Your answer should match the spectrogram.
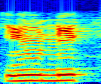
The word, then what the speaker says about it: ইউনিক: বসবে this is অ্যান ইউনিক case you এর মতন উচ্চারণ ইউনিক শব্দটা ইউর মতন উচ্চারণ হয় এন না বসে এ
